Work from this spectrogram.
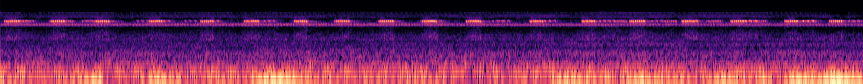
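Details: Unbroken shrill insect chorus in grass: rapid high pulses repeating roughly three times per second at an even level, with a faint low droning hum underneath.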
